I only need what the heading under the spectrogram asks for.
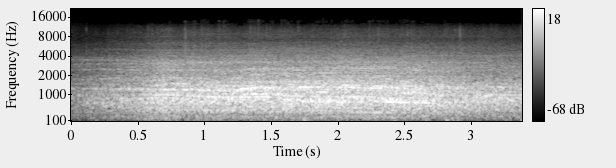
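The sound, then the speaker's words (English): A loud, hostile crowd of Chavistas, supporters of Maduro's government, at Caracas airport: a dense roar of many voices that swells over the first half-second and then holds steady. “NPR's Philip Reeves was in that noisy crowd and joins us now. Hi, Philip. Hi. What was happening there? Well, what you're hearing is a lot of so-called Chavistas. Those are supporters of Maduro's government and the ruling Socialist Party.”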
